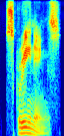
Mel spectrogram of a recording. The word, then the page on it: Screenings: American English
